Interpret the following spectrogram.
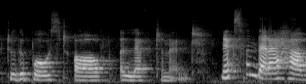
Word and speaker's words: lieutenant: Okay, so we write it as lieutenant, but we are not supposed to be pronouncing it as lieutenant. It's supposed to be pronounced as lieutenant.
